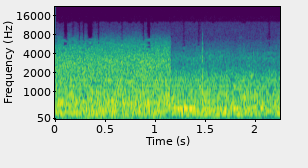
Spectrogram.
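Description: A waterfall roars.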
